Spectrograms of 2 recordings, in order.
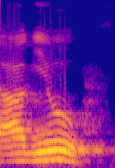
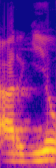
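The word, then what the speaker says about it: argue: তাহলে চমৎকারভাবে বলা যাচ্ছে আগিউ তর্ক করা আগিউ কেন বললাম আর এর পরে জি আছে জি থাকলে আর এর উচ্চারণ হয় না তাহলে আগিউ তর্ক করা অনেকে এটাকে আর্গিও বলে আর্গিউ বললে জিনিসটা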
